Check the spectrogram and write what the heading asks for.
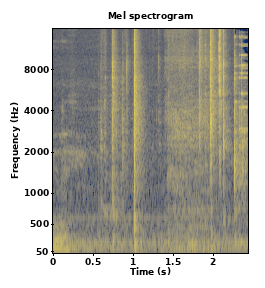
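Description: A few sharp clicks and light knocks of a metal spoon being handled and set down on a wooden chopping board, the loudest about a second in.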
